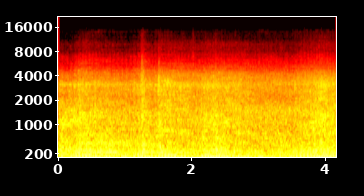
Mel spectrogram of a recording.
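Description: Motorcycle running as it pulls away and rides along a street, with its engine under a steady rush of wind and road noise on the rider's action-camera microphone.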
